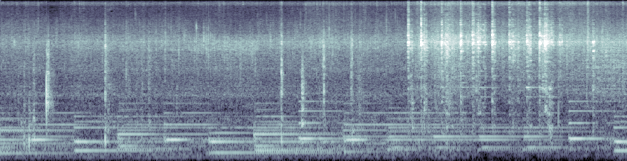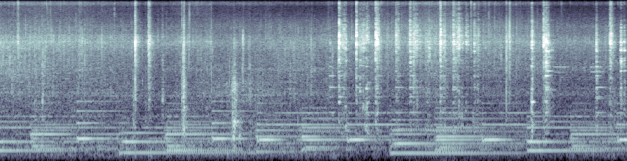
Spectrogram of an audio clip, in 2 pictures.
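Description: Onions softening with a little salt in a pan give a steady crackling sizzle that runs the whole time beneath prominent melodic background music.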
